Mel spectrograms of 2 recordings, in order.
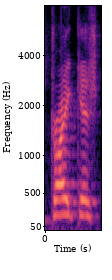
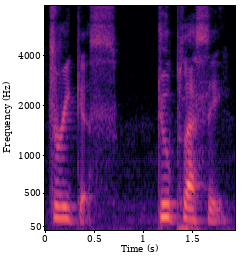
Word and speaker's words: Dricus du Plessis: the last couple months it is streak is duplessy that is how it's pronounced so in case you're ever wondering I am pronouncing it the right way tricus dreikas almost like tree if that makes sense so you don't have to wonder if it's drakeish strikas it's driekus duplessy so just figured I'd uh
